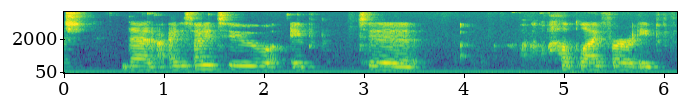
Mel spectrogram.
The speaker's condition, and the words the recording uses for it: Stuttering. Yeah, so just before we start, I'm a person who stutters, so you'll hear some moments of stuttering.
